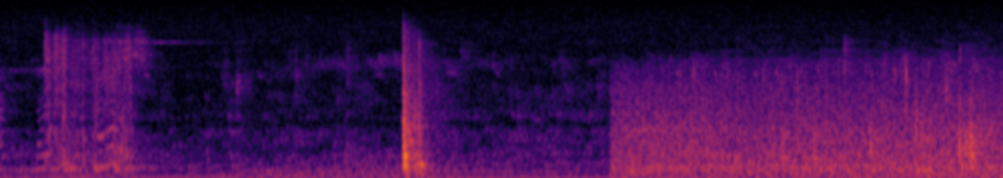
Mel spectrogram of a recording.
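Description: A single sharp knock with a short ring about four seconds in. From about six seconds, steady street traffic noise.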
